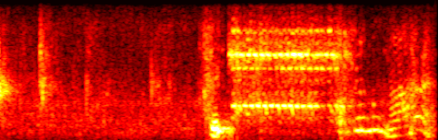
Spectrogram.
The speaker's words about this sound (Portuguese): É o celular, velho.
